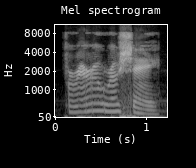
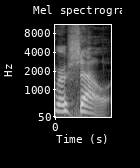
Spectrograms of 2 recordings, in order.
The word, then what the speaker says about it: Ferrero Rocher: Ferrero Rocher. Ferrero Rocher. Isn't that what I said? No, you're saying Rochelle. I said Rocher and you... No, you're right. You're right. Never mind. I was saying Rochelle.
